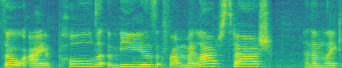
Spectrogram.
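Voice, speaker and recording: Speaking at a fairly high pitch with ordinary variation, a woman is heard with audible room echo around her. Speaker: beauty YouTuber. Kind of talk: tutorial. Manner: chatty.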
